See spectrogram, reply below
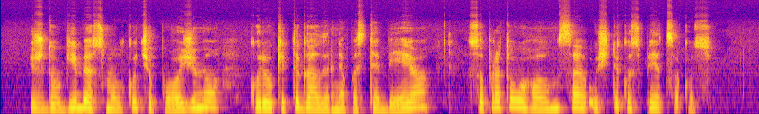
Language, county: Lithuanian, Panevėžys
